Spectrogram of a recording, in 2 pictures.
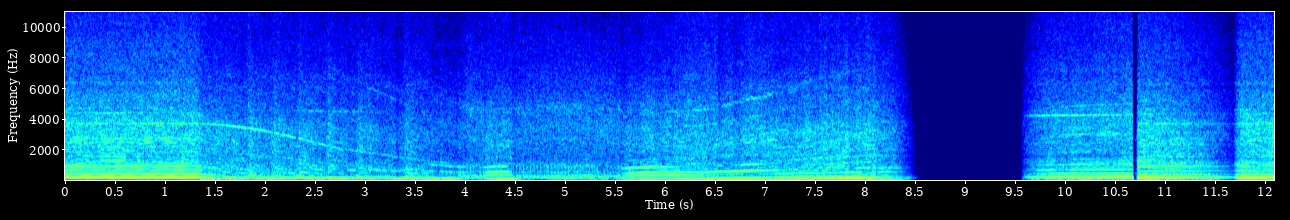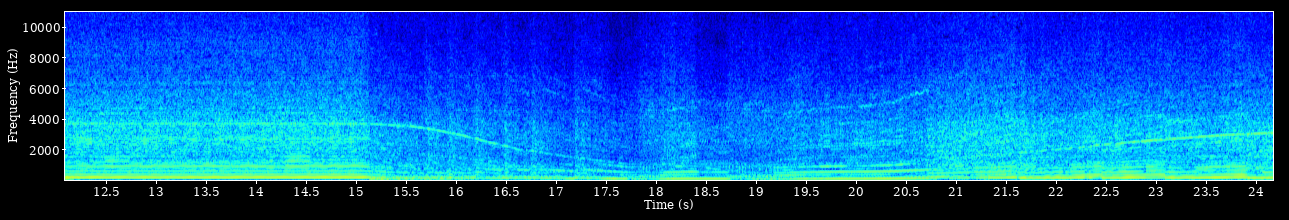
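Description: A racing car engine screams at high revs, drops in pitch as the driver brakes and shifts down, then rises again as it speeds up.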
